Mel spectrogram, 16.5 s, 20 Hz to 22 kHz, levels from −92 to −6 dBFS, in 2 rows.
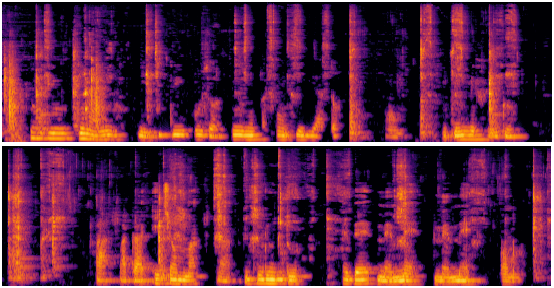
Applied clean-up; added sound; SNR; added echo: classical method Wiener filter.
